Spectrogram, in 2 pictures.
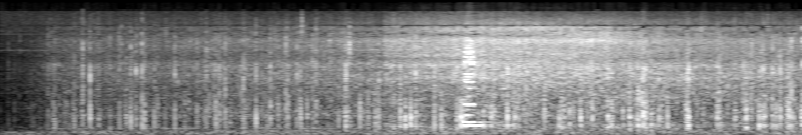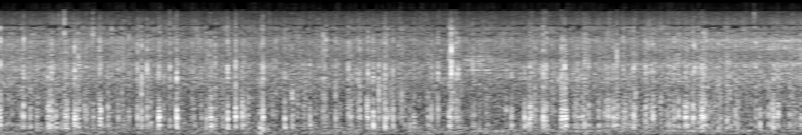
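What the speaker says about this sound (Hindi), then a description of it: "देश की राजधानी दिल्ली में आज सुबह से हो रही झमाझम बारिश" Heavy rain pours down in Delhi, a dense constant patter of drops on surfaces with faint distant traffic beneath and no talking.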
